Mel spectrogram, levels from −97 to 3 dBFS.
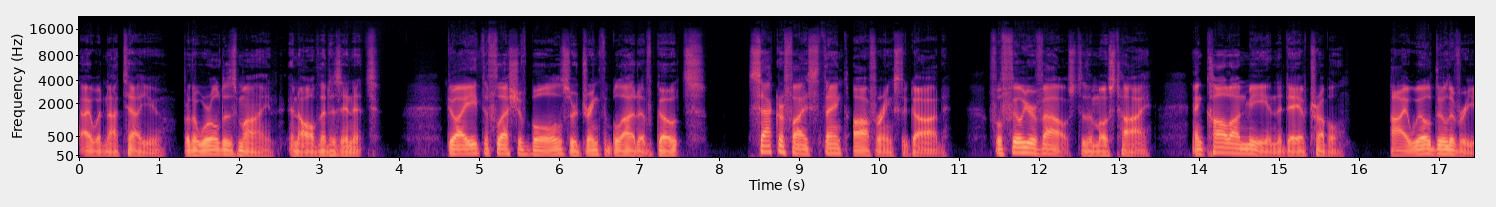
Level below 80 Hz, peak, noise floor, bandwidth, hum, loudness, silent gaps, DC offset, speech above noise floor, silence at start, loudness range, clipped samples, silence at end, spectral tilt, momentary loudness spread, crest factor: -38 dBFS; -4 dBFS; -79 dBFS; 15 kHz; none; -21 LUFS; none; under 0.1%; 58 dB; 0 s; 2 LU; under 0.1%; 0 s; -6.5 dB/octave; 10 LU; 18 dB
